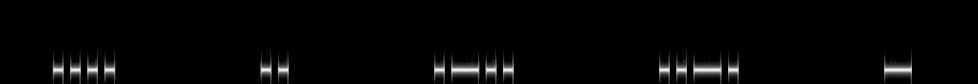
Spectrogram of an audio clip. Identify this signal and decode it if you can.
Morse code, heard as a keyed tone, about 14 wpm, spaced as for 5 wpm, 680 Hz. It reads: HILFT
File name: Morsekurs / Witze / Witz 13. Juli 2021, 25 F70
